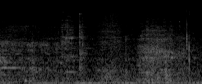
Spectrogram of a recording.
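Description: Quiet room tone with two faint light clicks, one a little under a second in and one near the end, from a hole saw on its arbor being turned over in the hands.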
